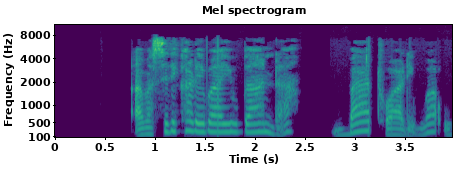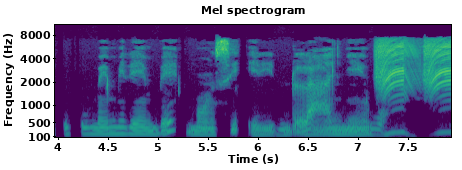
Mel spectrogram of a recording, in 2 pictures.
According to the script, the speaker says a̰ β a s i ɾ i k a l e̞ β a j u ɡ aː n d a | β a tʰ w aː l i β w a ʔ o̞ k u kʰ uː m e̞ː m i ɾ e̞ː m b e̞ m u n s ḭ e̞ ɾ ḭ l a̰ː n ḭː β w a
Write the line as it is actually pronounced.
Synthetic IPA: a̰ β a s i ɾ i k a l e̞ β a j u ɡ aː n d a | β a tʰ w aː l i β w a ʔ o̞ k u k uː m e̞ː m i ɾ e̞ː m b e̞ m u n s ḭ e̞ ɾ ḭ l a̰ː ɲ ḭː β w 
